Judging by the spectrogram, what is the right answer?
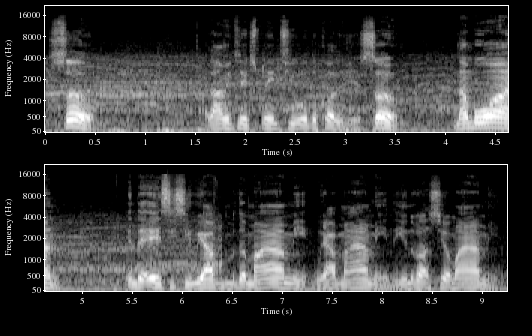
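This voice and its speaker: It's late at night in a UK home, and a man is commentating a live-streamed game event in a medium-pitched voice at a moderate pace. There's slight background noise. Tired but hyped, he repeats himself often and keeps addressing "you guys."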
